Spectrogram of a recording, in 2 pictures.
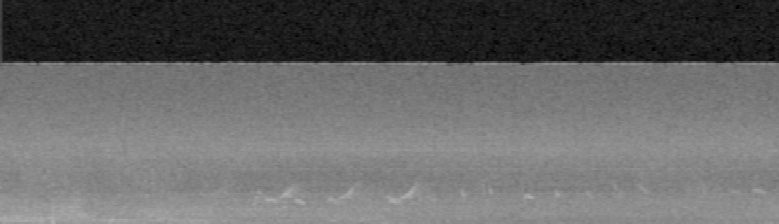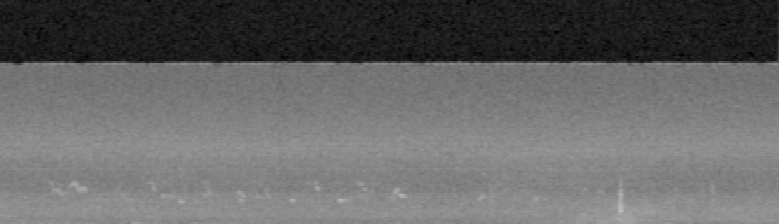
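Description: Outdoor ambience with a steady low hum and faint, short, high chirps scattered through the first two-thirds. A few soft low bumps come around a quarter of the way in, past the middle and near the end.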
